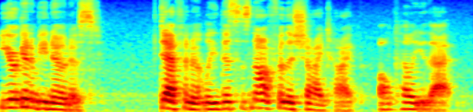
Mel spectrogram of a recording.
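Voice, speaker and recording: A woman with a normal speaking voice, fairly even intonation, big swings in loudness and a fairly quick pace. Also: medium pitch for a woman. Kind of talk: casual beauty review to camera.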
